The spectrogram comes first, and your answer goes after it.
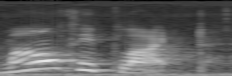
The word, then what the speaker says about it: multiplied: Terus multiplied, pakai A bacanya ya, U-nya dibaca A, multiplied. Kalau multiplied itu artinya dikali.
